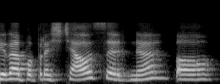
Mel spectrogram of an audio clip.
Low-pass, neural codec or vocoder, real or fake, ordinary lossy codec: 7.2 kHz; codec, 16 kHz, about 1 kbps, DyCAST, with the encoder's durations; fake; AAC, 64 kbps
